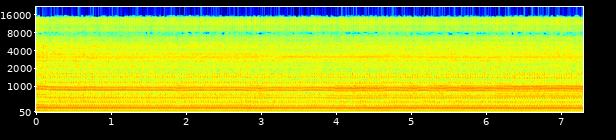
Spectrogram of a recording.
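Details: Two-stroke blower after fixing its leaking gas tank by replacing the fuel and return lines to the carburetor: steady high-revving drone holding one even pitch with no surging or sputter, running normally.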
